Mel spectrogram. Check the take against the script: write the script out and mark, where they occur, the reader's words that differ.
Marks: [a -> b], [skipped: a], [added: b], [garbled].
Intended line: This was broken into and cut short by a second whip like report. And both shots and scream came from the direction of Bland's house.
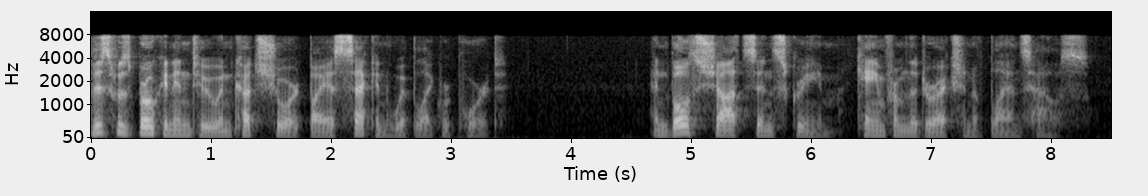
This was broken into and cut short by a second whip like report. And both shots and scream came from the direction of Bland's house.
